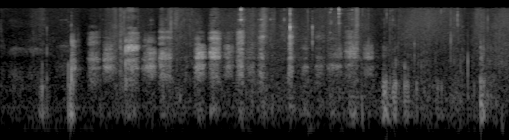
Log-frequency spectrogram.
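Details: Overweight Chihuahua with quick, irregular, noisy breaths and short wheezy snorts, a rapid panting-type breathing that the owner calls snoring.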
